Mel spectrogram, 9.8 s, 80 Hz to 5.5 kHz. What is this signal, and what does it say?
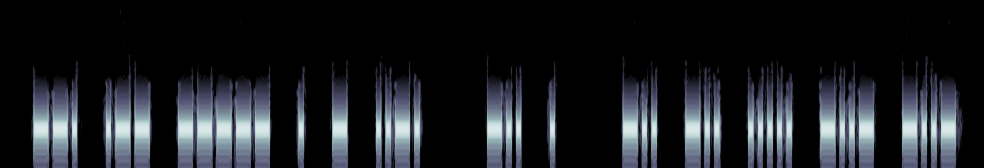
Morse code, heard as a keyed tone, about 25 wpm, spaced as for 18 wpm, 590 Hz. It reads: GW0ETF DE DD5XX
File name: qso218 18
